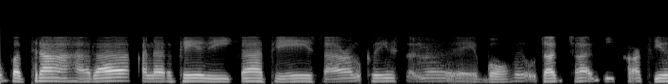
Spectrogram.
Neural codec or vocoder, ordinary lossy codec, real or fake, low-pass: codec, 16 kHz, 0.5 kbps, X-Codec, HuBERT features, trained on balanced general audio; Opus, 24 kbps; fake; 3.6 kHz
